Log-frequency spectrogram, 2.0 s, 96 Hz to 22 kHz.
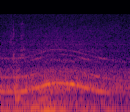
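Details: Toyota Spasio, warm engine: a thin howl rises and falls with gentle throttle over the engine hum, absent without throttle; started suddenly after 4 years; alternator bearing or belt suspected, belt recently tensioned; whine under throttle.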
